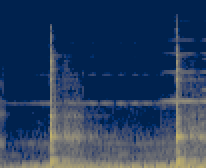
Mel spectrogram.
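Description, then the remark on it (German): Two sharp knocks on rubble by a rescue team listening for calls for help from survivors, spaced over a second apart, each a brief bright crack with a short ringing tail, over a steady low rumble of background noise. “Nochmal klopfen, Ruhe!”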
